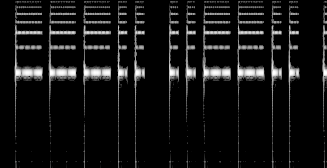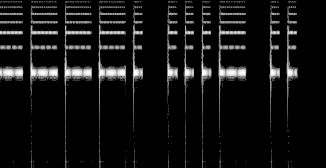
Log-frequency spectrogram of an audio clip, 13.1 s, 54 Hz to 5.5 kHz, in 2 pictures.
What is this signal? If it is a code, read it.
Morse code, heard as a keyed tone, about 7 wpm, 3700 Hz, with noise. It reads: 8?9VI
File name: Morze-HA2MN / hangp / 2 03 GYAKORLAT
